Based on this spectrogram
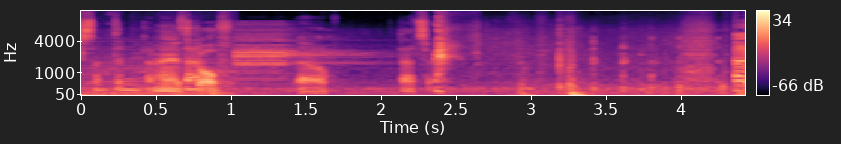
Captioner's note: buzz sound; laughing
